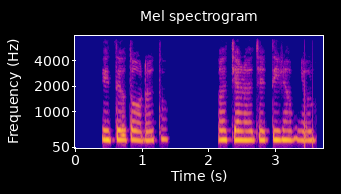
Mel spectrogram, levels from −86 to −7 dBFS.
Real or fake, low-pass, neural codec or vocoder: fake; 7.2 kHz; codec, 24 kHz, 0.9 kbps, WavTokenizer, medium speech release version 2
